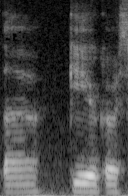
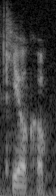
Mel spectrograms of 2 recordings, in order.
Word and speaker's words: Gyuko: And you continue following this thing as it like leaps from, you know, chunk of rubble to chunk of rubble with Gyuko screaming. You come across a... Yeah, sure. – Okay. So I had it completely wrong. I thought it was Kyoko.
